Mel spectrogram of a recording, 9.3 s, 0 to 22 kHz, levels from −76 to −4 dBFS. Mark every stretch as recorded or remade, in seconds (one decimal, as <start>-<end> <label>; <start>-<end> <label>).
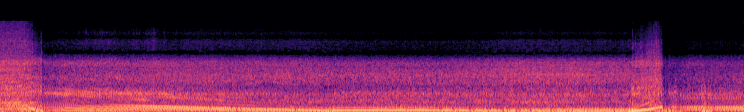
0.0-0.8 remade; 0.8-1.8 recorded; 1.8-3.7 remade; 3.7-5.6 recorded; 5.6-9.3 remade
